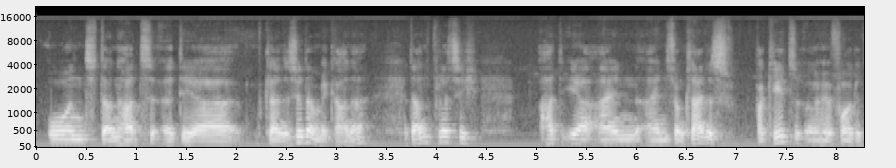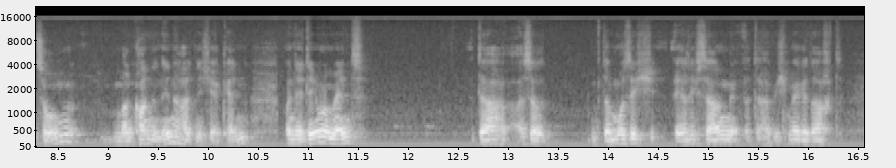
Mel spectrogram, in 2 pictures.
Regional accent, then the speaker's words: Munich, Bavaria, Germany; denn er kam aus München, aus meiner Heimatstadt.

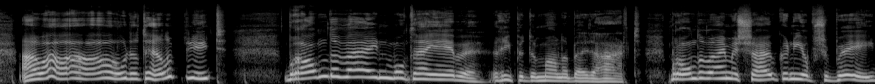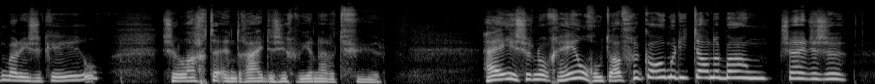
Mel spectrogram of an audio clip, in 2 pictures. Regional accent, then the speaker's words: France; Ik moest meteen denken, ik kom uit Frankrijk

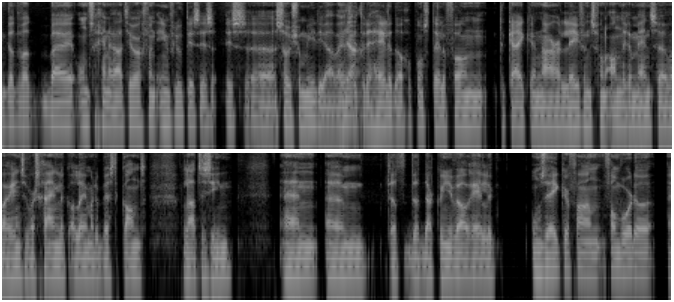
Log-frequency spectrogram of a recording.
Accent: Zwijndrecht, South Holland, Netherlands; now in Rotterdam, Netherlands; Ik woon nu in Rotterdam, maar toen ik nog in Amsterdam woonde... kon ik me daar heel erg in herkennen. Opgegroeid in een in Zwijndrecht... richting Rotterdam is dat.

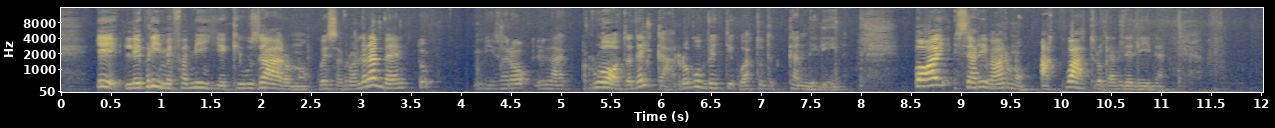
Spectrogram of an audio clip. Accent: Rome, Lazio, Italy; born there; io che sono nata a Roma

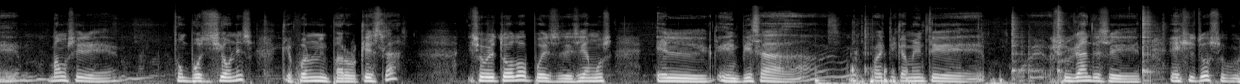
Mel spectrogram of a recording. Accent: Mexico; porque soy mexicano, pero no soy músico

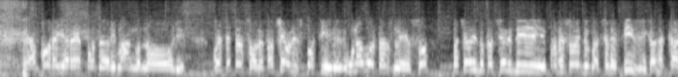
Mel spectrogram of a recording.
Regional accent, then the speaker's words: Albania; Italian is a second language; Io vengo dall'Albania, ascolta, io vengo dall'Albania

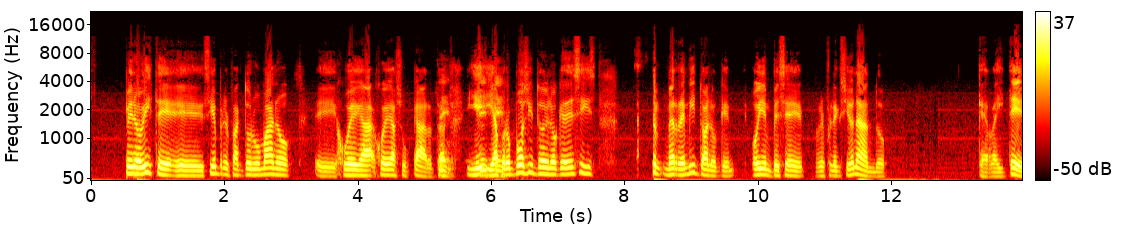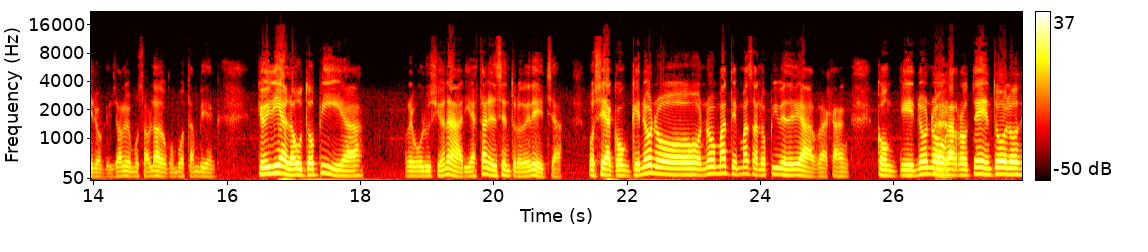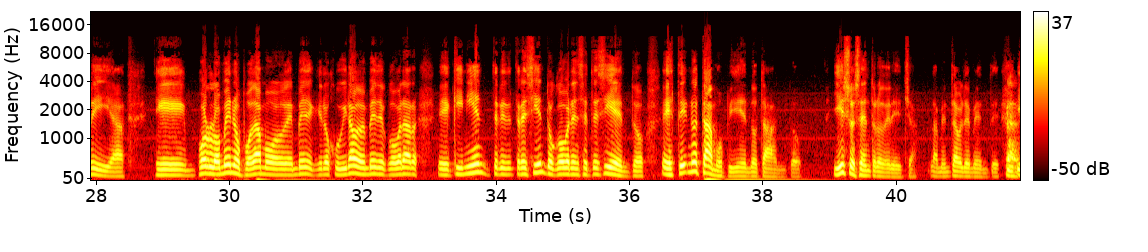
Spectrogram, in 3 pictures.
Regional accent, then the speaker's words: Buenos Aires, Argentina; Nosotros somos porteños centristas.

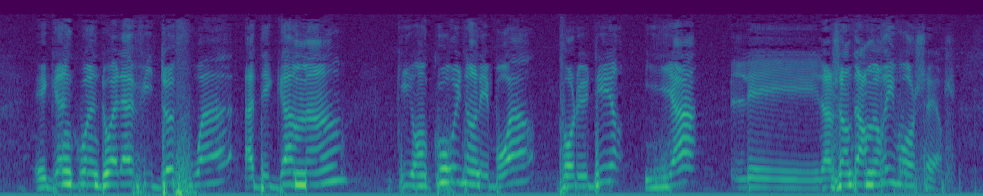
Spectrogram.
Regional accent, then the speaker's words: Nouvelle-Aquitaine, France; J'étais en 44 dans mon bled, qui se trouve à l'intersection de la Nationale 704 et de la rivière Dordogne.

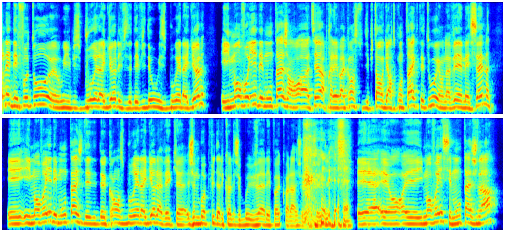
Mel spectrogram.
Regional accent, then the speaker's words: Lyon, Auvergne-Rhône-Alpes, France; Et quand je rentrais chez moi à Lyon, de cette famille d'accueil, je faisais des montages avec deux magnétoscopes

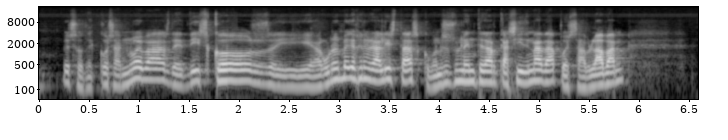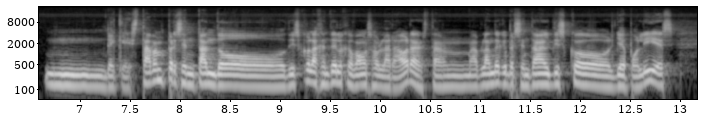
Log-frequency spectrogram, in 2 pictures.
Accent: Pinto, Community of Madrid, Spain; nosotros no somos Drinking Tinto, pero somos de Pinto.

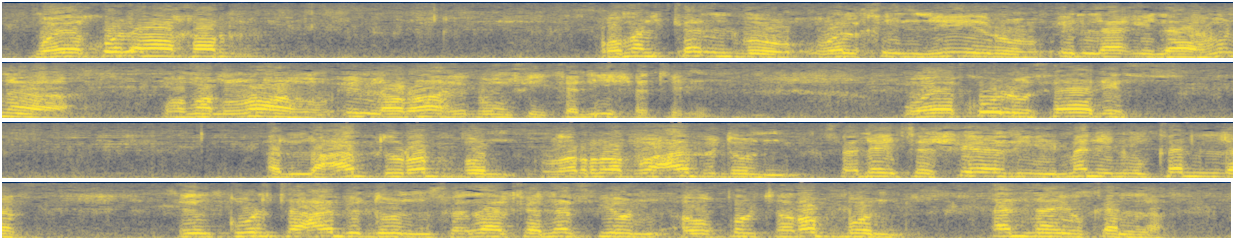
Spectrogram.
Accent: Syria

